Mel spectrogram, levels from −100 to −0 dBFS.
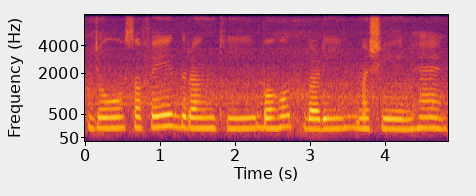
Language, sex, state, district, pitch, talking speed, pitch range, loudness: Hindi, female, Haryana, Charkhi Dadri, 210 Hz, 100 wpm, 205-220 Hz, -16 LUFS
